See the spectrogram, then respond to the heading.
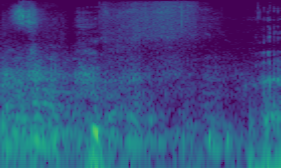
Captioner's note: smiech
